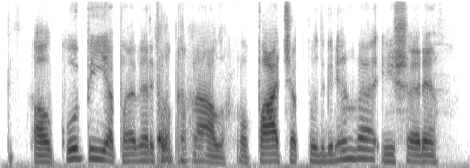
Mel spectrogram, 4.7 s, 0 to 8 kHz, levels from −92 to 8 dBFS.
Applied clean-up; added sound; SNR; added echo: neural diffusion model UNIVERSE++.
